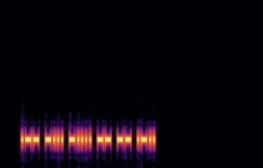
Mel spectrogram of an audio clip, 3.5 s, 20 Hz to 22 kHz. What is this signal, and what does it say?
Morse code, heard as a keyed tone, about 46 wpm, 700 Hz. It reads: WB6MML
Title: USA Call Signs - 6 Characters - Repeated 3x - 45wpm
